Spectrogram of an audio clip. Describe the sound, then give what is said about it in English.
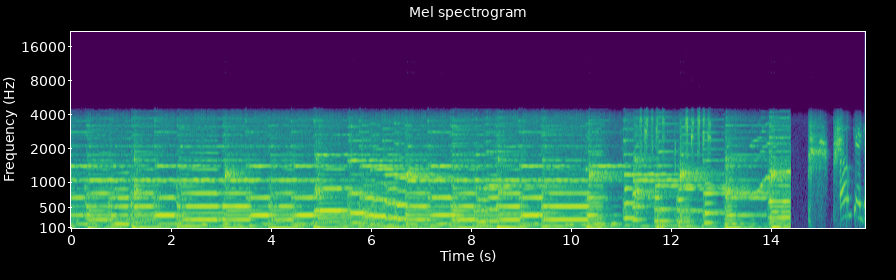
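The Jeopardy quiz show theme plays loudly, a bright, steady melody over a bouncing rhythmic accompaniment, then cuts off abruptly near the end, leaving a few short, scattered sounds. “So this, in case you don't know what Jeopardy sounds like, this is what it sounds like.”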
